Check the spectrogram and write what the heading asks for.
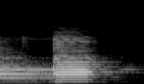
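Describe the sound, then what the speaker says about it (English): Electric guitar through distortion sustains a buzzing note, then a brief noisy burst as a string is pressed into the fret, the tone thinning and fading away. "That's just a distortion catching the sound of me pushing the string into the fret."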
